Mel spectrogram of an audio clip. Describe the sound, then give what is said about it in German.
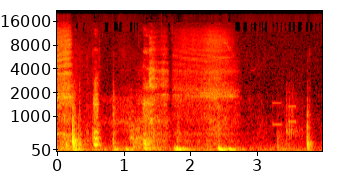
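Two short electronic phone keypad tones beep in quick succession near the end as someone dials a call, following a stretch of rustling, breathy noise with no speech. “Dann rufe ich jetzt Kotter äh, an.”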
